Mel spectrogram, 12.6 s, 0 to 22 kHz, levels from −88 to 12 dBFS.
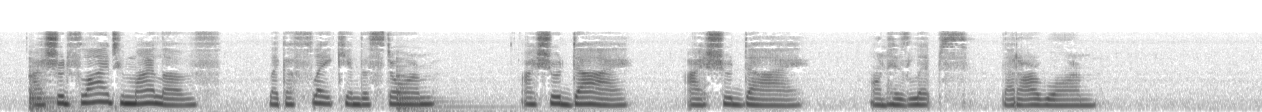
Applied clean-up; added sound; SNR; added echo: none; Piano; 16 dB; none.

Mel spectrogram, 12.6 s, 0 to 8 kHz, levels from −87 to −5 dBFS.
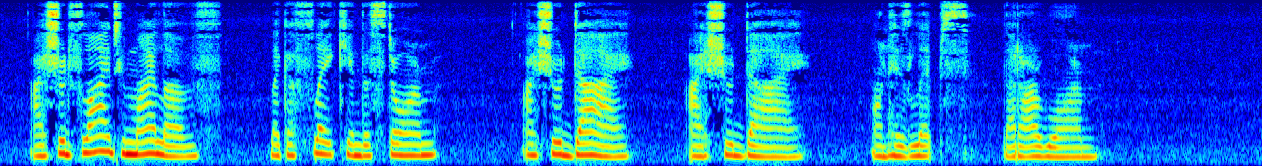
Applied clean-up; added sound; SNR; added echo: none; none; none; none.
